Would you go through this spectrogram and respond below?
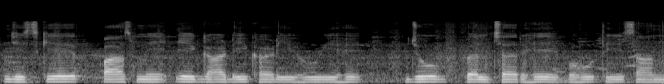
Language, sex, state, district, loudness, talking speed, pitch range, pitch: Hindi, male, Madhya Pradesh, Dhar, -17 LUFS, 125 wpm, 115-120 Hz, 115 Hz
